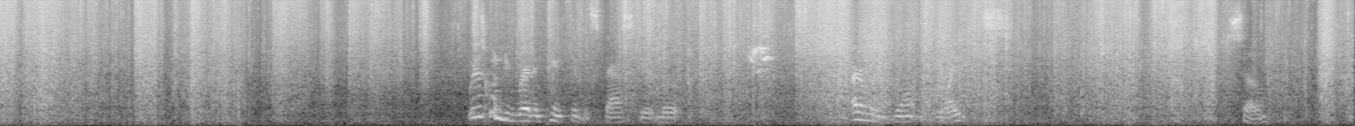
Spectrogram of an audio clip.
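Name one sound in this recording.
Tissue paper rustles and crinkles as it is handled.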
